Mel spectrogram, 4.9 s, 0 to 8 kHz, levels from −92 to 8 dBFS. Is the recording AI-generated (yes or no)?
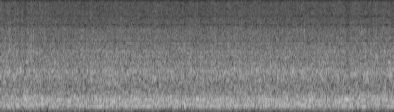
yes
